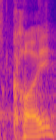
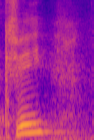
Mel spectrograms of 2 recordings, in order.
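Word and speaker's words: Kvi (כוי): So some people pronounce it as Koi. Yeshiva, it's a Kvi. So, Vashteitzach, we're going to call it a Kvi.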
